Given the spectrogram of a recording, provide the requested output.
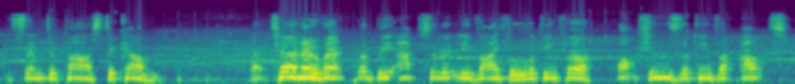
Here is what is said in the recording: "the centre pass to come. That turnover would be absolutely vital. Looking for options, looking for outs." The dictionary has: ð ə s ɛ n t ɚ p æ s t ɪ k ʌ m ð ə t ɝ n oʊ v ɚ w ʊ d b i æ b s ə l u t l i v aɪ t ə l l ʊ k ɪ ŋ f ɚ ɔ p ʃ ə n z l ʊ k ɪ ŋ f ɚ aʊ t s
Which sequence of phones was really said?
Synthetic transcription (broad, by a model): s ɛ n t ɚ p æ s t ɪ k ʌ m ð ə t ɝ n oʊ v ɚ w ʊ d b i æ b s ə l u t l i v aɪ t l l ʊ k ɪ ŋ f ɚ ɔ p ʃ ə n z l ʊ k ɪ ŋ f ɚ aʊ t s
